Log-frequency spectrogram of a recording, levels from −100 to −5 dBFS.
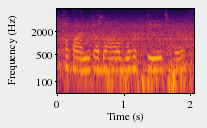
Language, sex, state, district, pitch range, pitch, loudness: Hindi, female, Jharkhand, Jamtara, 205-215 Hz, 205 Hz, -27 LUFS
